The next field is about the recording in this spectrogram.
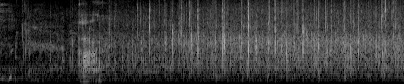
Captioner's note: audience applauds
